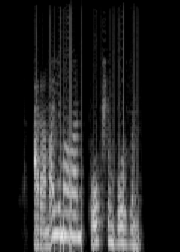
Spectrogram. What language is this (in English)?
Mari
